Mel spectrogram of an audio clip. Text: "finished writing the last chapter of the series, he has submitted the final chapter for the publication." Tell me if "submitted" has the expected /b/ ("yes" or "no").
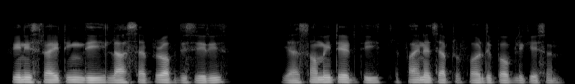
no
